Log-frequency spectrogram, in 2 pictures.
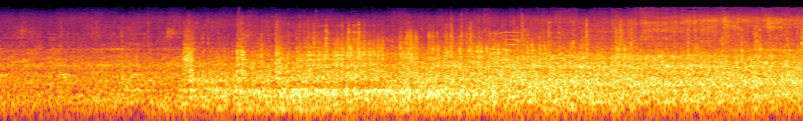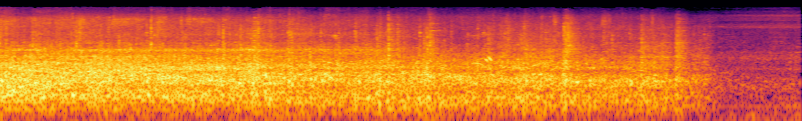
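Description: Miniature steam train running past close by: a steady rumble of steel wheels on the rails with many quick clicks over the rail joints. It swells about two seconds in, stays loud while the locomotive and cars go by, and cuts off suddenly near the end.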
